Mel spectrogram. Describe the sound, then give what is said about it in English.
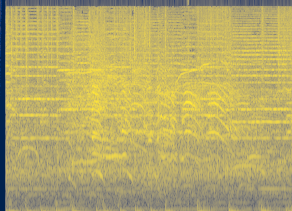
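A large wrestling arena crowd in Chicago roars steadily for Rowdy Roddy Piper, full of cheers, whistles and shouted voices, with a rhythmic low thumping underneath, like stomping or clapping, sustained and loud throughout. “Rowdy, Rowdy Piper, listen to this crowd here tonight in the Windy City.”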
